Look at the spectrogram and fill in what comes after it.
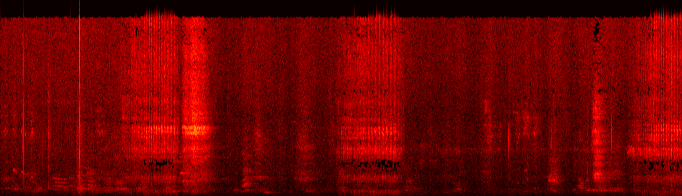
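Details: Breathy, whistling, snuffling snores with some nasal squeaks over room noise, from a sleeping boxer dog.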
